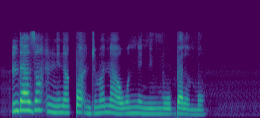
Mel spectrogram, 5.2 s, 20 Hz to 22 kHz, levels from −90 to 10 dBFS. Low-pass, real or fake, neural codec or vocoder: 7.2 kHz; fake; codec, 16 kHz in and 24 kHz out, 0.9 kbps, LongCat-Audio-Codec, four codebook decoder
